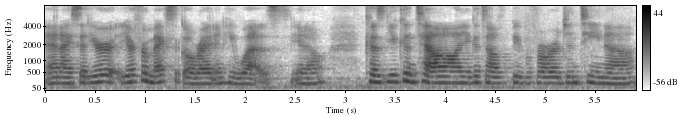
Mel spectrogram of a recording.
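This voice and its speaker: A woman speaks fairly quickly at a fairly low pitch. Her intonation is monotone and flat, with noticeable background noise. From East Los Angeles, US. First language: Spanish. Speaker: attorney and alumna. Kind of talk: oral history interview. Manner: halting, many fillers and restarts.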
